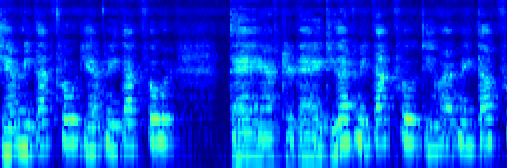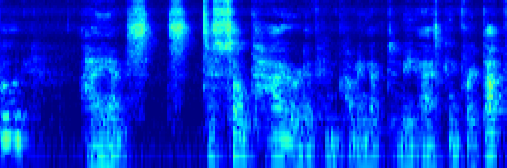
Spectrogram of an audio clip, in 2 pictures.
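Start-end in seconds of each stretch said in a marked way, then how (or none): 0.0-1.8 high squawky duck begging for food. Acted. Joke: speaker voices a begging duck. 3.2-5.4 high squawky duck begging for food. Acted. Joke: speaker voices a begging duck.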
